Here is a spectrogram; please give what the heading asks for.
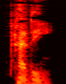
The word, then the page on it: paddy: Australian English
